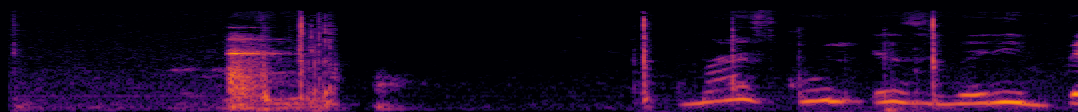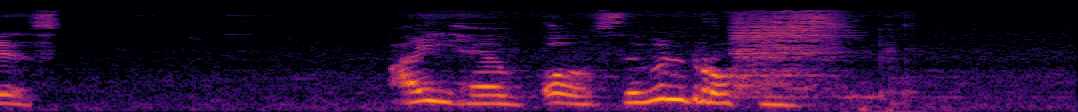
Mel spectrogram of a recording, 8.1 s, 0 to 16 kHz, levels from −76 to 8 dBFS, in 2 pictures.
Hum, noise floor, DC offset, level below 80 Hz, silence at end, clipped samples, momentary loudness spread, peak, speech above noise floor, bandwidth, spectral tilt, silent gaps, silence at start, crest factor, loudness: none; -62 dBFS; under 0.1%; -54 dBFS; 0.6 s; under 0.1%; 17 LU; 0 dBFS; 43 dB; 11.5 kHz; -3.5 dB/octave; none; 0.05 s; 22 dB; -20 LUFS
